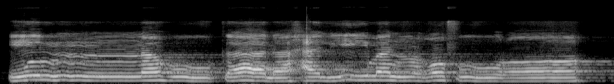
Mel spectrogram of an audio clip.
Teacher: और यहाँ पर तनवीन के बाद गैन हुरूफ हल्की में से तो तनवीन में इज़हार हक़ीक़ी होगा, तनवीन को ज़ाहिर करके जल्द पढ़ेंगे। गैन हुरूफ मुस्तालिया में से पुर पढ़ेंगे, फू में वाव मद्दा है, और यहाँ पर दो ज़बर है तो एक ज़बर के साथ अलिफ पढ़ेंगे और रॉ को पुर पढ़ेंगे इस तरह से।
